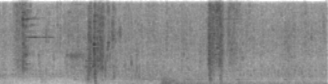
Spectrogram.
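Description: Bodies thud in a short scuffle.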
